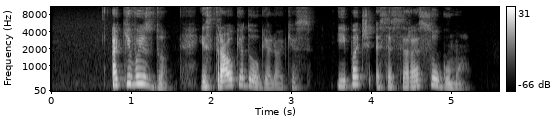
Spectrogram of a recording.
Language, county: Lithuanian, Panevėžys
